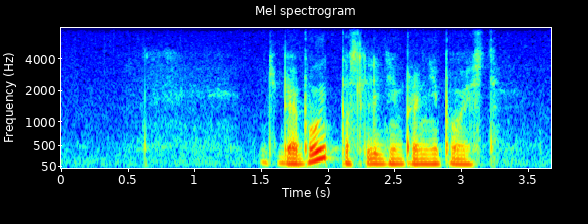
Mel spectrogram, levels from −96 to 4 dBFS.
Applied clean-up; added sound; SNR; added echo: none; none; none; none.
